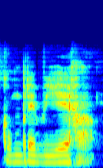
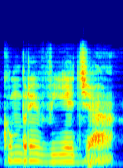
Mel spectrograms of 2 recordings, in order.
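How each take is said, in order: First: The j in Vieja sounds like an h. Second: The j in Vieja sounds like English j. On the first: This is the Spanish way of saying it. "in Spanish they pronounce J as here" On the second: This is the usual English way of saying it. "Normally in English we would call it"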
